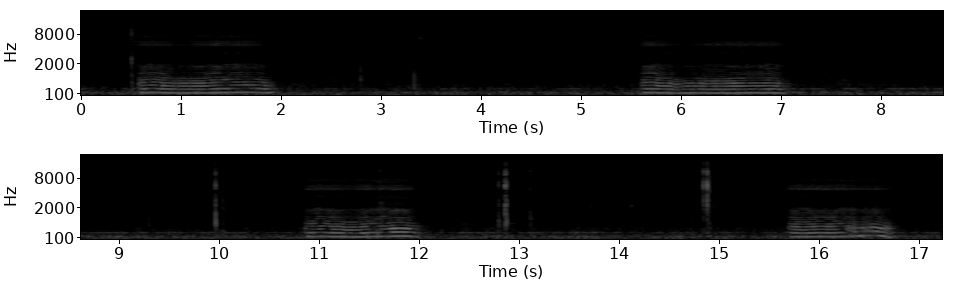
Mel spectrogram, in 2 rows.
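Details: Adult man snoring at 8 in the morning: loud rattling snores on each breath in, about 12 a minute, with quiet gaps between; heavy snoring.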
